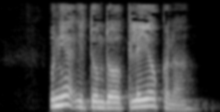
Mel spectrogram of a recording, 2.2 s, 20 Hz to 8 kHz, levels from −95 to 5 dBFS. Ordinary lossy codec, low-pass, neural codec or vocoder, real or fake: MP3, 32 kbps; 7.2 kHz; codec, 24 kHz, 0.9 kbps, WavTokenizer, medium speech release version 1; fake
